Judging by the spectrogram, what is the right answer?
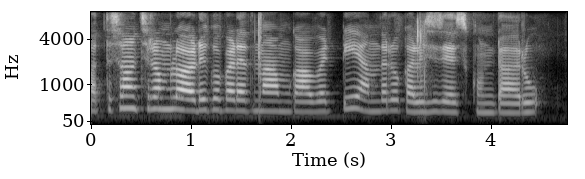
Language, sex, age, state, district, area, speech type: Telugu, female, 18-30, Andhra Pradesh, Palnadu, urban, spontaneous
